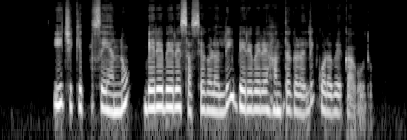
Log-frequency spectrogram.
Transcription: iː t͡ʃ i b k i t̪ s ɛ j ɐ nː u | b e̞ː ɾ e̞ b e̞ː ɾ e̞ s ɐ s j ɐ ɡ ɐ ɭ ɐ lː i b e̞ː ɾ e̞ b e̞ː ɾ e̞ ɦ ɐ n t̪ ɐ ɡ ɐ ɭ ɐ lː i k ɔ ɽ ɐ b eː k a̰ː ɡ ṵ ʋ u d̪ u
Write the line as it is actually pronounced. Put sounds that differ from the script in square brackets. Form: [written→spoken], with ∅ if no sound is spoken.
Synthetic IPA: iː t͡ʃ i [b→∅] k i t̪ s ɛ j ɐ nː u | b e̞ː ɾ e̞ b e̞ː ɾ e̞ s ɐ s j ɐ ɡ ɐ ɭ ɐ lː i b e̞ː ɾ e̞ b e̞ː ɾ e̞ ɦ ɐ n t̪ ɐ ɡ ɐ ɭ ɐ lː i k ɔ ɽ ɐ b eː k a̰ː ɡ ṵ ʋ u d̪ u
